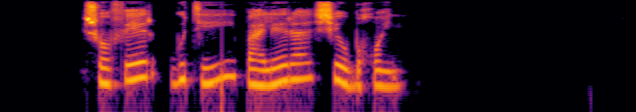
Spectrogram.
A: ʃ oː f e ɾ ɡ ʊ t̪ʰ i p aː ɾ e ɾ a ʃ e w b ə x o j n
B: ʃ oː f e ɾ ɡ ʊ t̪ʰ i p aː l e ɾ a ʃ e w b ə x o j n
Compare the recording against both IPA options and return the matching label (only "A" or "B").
B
